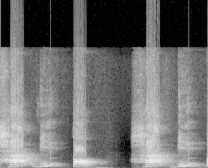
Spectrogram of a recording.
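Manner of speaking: হাবিত drawn out very slowly, each sound held; slow demo. Shown as a demonstration. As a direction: model হাবিত syllable by syllable. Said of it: "যেমন".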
